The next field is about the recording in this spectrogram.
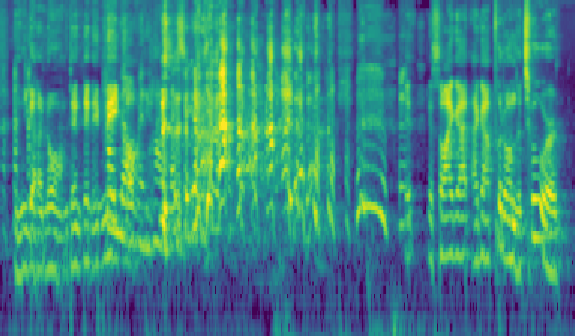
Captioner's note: laughter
